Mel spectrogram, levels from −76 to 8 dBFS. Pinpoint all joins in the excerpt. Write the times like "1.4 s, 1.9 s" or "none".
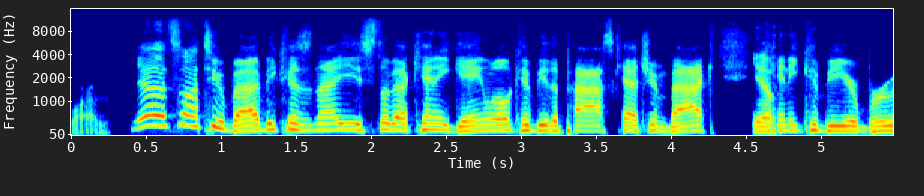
none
